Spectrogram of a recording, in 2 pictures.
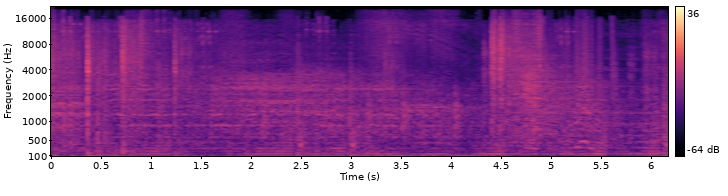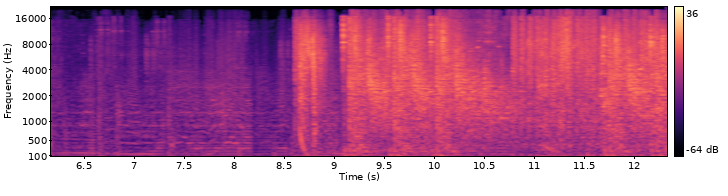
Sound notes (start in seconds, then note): none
